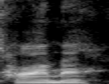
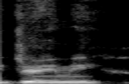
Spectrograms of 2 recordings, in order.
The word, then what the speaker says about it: Jaime: My name is Jaime. You feel free to call me Jamie. The rule I usually use is in my professional world, I go by Jamie because it's easier for folks to pronounce.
